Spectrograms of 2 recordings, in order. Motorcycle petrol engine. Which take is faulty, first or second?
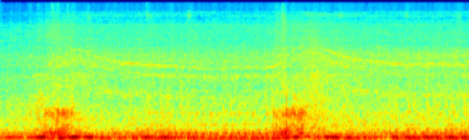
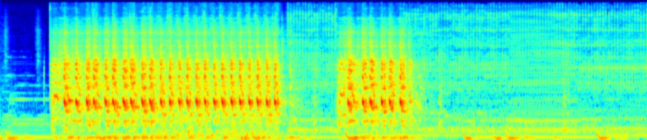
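second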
